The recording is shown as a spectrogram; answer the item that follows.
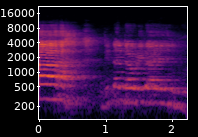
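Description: A woman singing unaccompanied into a microphone, holding two long notes: the first ends about half a second in and the second starts about a second in.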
